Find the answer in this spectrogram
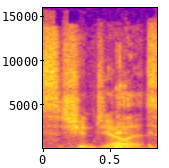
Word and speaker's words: Schendzielos: yeah, Shin jealous is how you say it, like Shin and jealous.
